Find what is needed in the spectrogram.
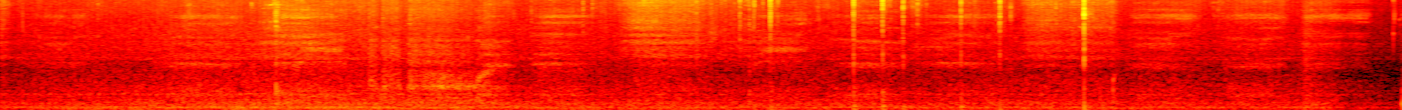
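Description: Steady room noise with a few short, sharp clicks, mostly in the second half: keys being typed on a laptop keyboard to enter and run a command.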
